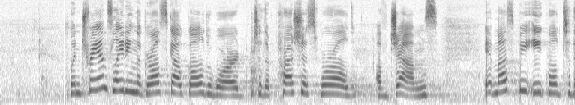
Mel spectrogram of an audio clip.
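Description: A second woman speaks calmly into a microphone over a loudspeaker.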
